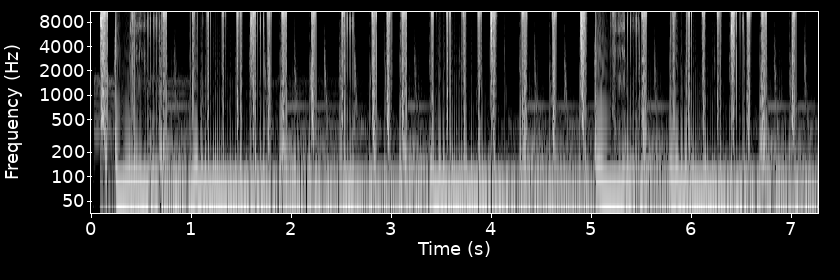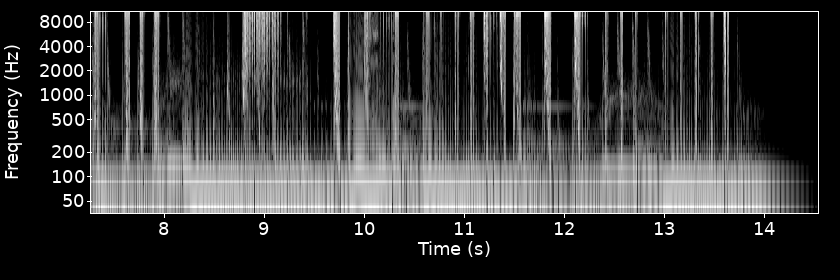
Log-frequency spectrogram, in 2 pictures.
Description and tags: Micron Sounds Pack
Acid Like Bass
Random Synthy Sounds . .and Chords
and Some Rhythms made on the Micron.
I'm Sorry. theres no better describtion. Im tired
